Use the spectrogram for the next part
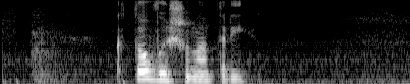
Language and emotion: Russian, neutral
